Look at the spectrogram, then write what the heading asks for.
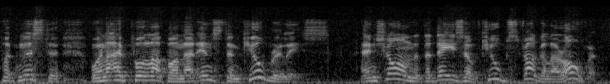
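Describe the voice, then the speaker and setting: An actor playing a cocky high-pressure salesman in a 1930s training film, punchy, slangy and boastful. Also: big pitch swings, normal speed, bright, forceful tone, heavily acted. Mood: brash, boastful. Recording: hissy, noisy 1930s film soundtrack.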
